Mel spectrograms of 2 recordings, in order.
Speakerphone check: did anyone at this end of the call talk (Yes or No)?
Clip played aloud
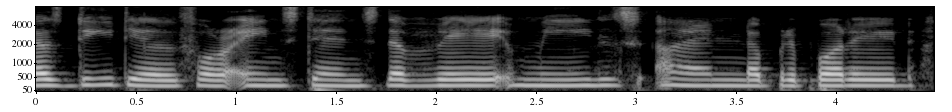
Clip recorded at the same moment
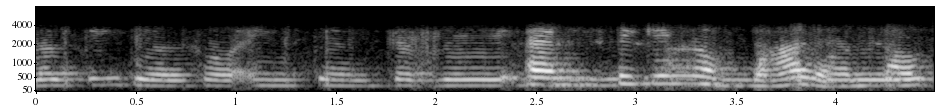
Yes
